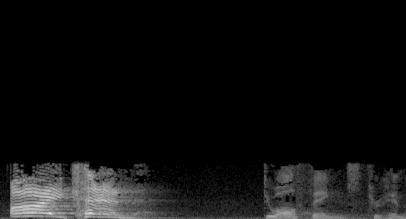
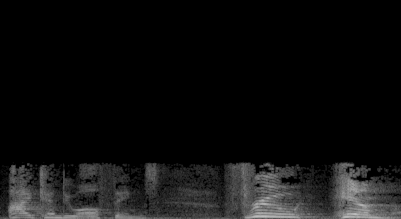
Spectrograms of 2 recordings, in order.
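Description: First: The word "can" is stressed. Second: The word "Him" is stressed. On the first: The speaker is able to do it. "I can!" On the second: The power comes from Him, not the speaker. "It's all about Him. It's not about me"

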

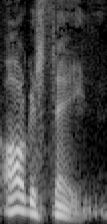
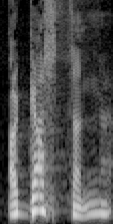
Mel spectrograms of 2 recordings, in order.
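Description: First: The name in the Southern US pronunciation. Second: The name in its older, non-Southern pronunciation. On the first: This is how people in the South say it. "But here in the South, we call it Augustine" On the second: This is how the man himself said it. "I think that's the way he pronounced it"

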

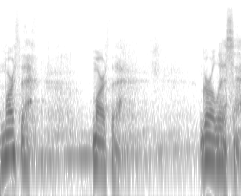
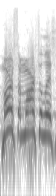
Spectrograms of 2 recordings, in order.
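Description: First: It is said in a gently amused tone. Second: It is said in an angry tone.

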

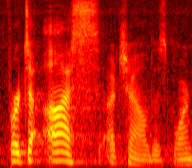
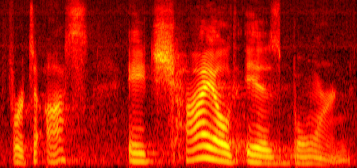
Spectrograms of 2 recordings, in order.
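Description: First: The word us is stressed. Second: The word child is stressed.

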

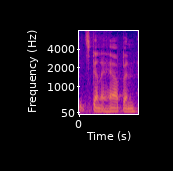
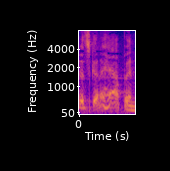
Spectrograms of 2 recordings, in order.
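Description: First: It sounds sarcastic and disbelieving. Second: It sounds excited and delighted.

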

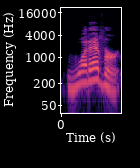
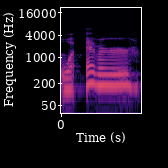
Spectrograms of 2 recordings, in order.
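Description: First: It is said in a plain, sincere tone. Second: It is said in a dismissive, bored tone. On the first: It means all things without exception. "It's legitimately whatever" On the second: It signals careless indifference. "not the Valley Girl whatever"

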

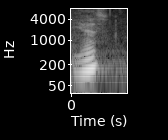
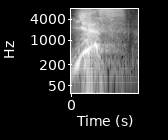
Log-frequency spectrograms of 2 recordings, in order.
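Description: First: It is said very quietly. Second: It is said loudly and eagerly.

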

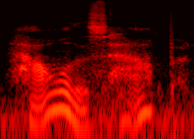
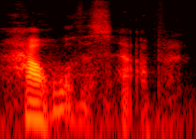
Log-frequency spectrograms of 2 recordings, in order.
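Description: First: It sounds wondering and curious. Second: It sounds doubting and skeptical.

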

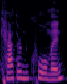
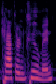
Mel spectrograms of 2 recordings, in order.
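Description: First: The surname is said clearly as Kuhlman. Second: The surname sounds like the spice cumin. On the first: The speaker calls it right. "let me say it right" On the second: The speaker calls it wrong. "I used to say Catherine Kuhlman, and my sister would say, she's not a spice in your spice jar"

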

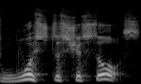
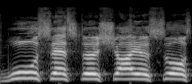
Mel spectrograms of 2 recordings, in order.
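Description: First: Worcestershire is said with few syllables. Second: Worcestershire is said with many syllables. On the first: The speaker calls it right. "no, it's not. It's" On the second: The speaker calls it wrong. "How many syllables he's using, I have no idea. But it was like a mouthful"

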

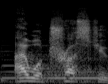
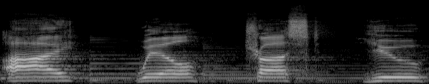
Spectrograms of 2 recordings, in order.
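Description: First: It is said in a plain, calm voice. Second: It is said with strong, forceful conviction. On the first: The speaker calls it wrong. "Say this with me" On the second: The speaker calls it right. "You got to say it with more conviction than that"

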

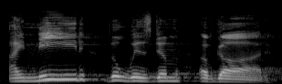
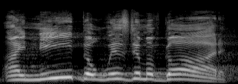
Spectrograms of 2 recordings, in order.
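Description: First: It is said plainly, without extra force. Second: It is said forcefully, with strong conviction.

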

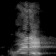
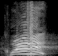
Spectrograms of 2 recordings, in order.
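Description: First: It is said at a normal speaking volume. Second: It is shouted loudly and forcefully. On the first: "I can look at you and say" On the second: "I can even shout it"

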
